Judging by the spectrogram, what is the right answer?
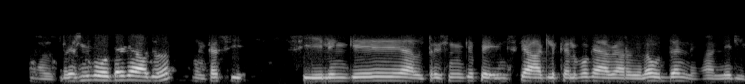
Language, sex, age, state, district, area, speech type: Telugu, male, 30-45, Andhra Pradesh, East Godavari, rural, conversation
